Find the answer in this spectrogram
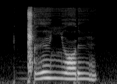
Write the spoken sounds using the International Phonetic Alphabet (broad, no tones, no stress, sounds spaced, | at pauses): ɡ͡ǁ e ʎ ʌ ɾ i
